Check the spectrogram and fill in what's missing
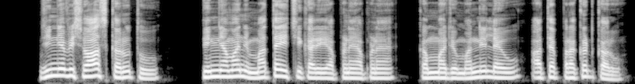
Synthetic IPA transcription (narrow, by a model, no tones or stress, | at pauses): d͡ʒɪ̃jãʋɪswaːskɐɾut̪ʰu | t̪ɪjãmɐ̃nd͡ʒmɐt̪ɛɪːʃikɐɾiɐpɽ̃ɛɐpɽ̃ɛ | kɐmːad͡ʒomɐnileːuɐt̪ɛpɾɐkəʈkɐɾu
